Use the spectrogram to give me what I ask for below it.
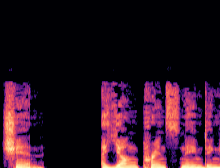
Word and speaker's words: Qin: In the western state ofQin, pronounced Chin.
